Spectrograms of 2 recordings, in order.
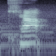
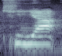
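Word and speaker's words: きゃ: K with a YA, you read it as kya, kyu, kyo, not kiya, kiyu, kyo.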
